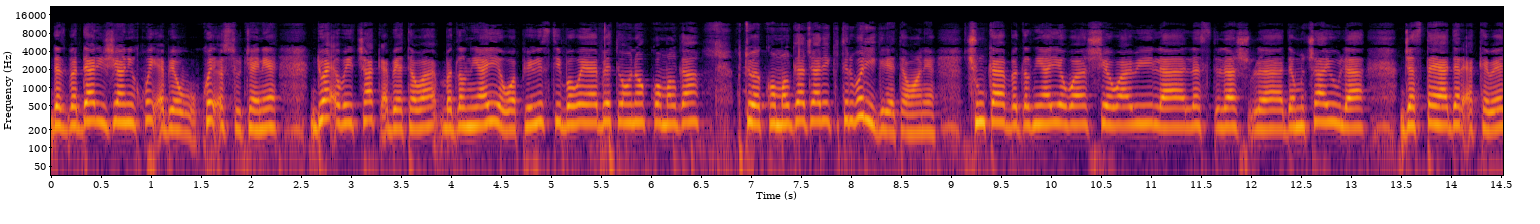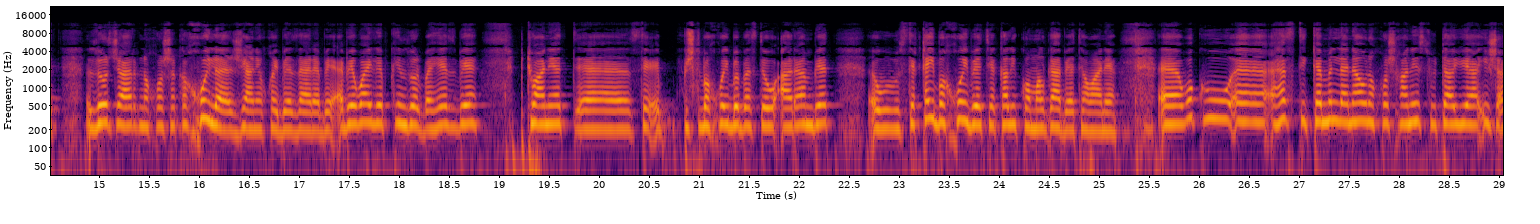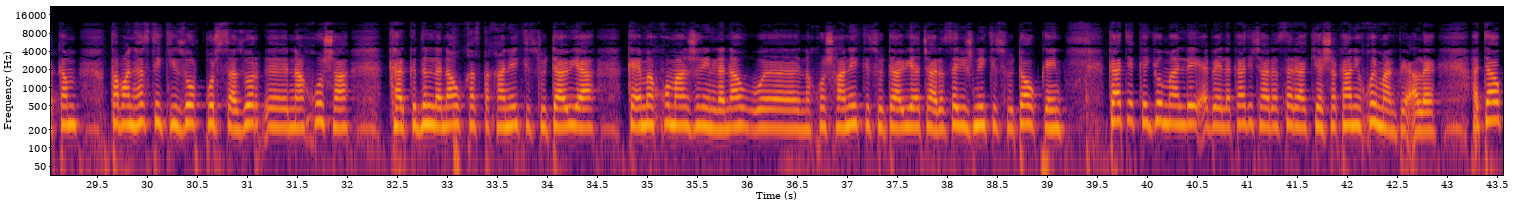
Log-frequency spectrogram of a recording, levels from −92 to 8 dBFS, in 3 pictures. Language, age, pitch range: Turkish, 40-59, 220-255 Hz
